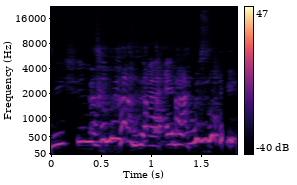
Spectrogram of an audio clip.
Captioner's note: laughs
